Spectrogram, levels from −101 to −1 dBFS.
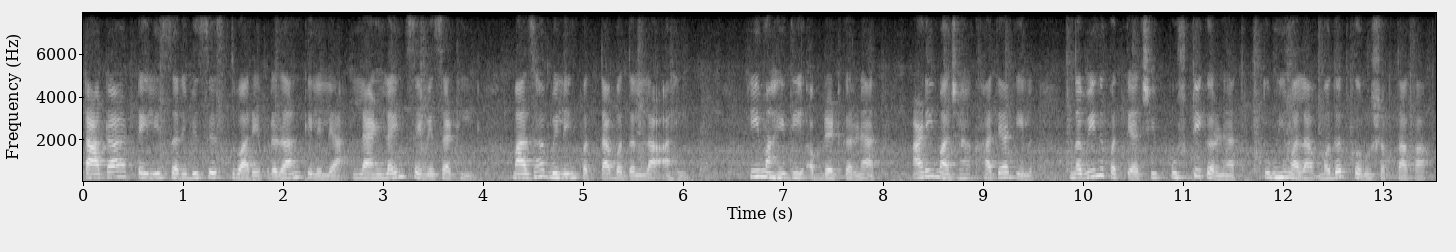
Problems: none marked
